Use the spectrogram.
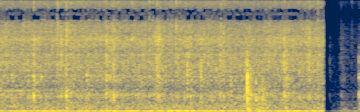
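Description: Tantuni meat frying in oil on a griddle gives a soft, even crackling sizzle with faint scattered pops, which cuts off abruptly near the end.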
